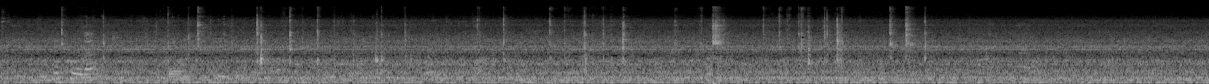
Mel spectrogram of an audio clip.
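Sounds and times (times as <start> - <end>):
fan hum: 0.0 - 12.0
metal utensil clicking on pan: 7.1 - 9.3.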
